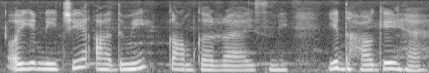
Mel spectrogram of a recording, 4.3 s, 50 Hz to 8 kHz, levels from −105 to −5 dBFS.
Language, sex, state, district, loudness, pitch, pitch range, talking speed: Hindi, female, Haryana, Jhajjar, -18 LUFS, 210 Hz, 195-225 Hz, 155 wpm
